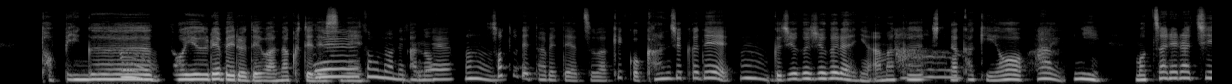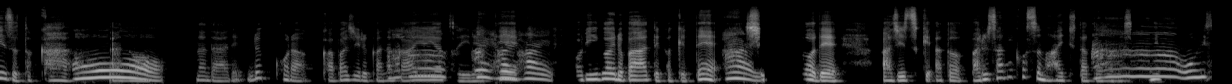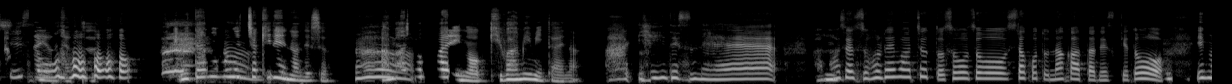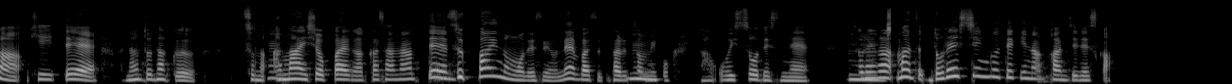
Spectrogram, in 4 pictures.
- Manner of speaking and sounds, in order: tapping; unintelligible speech; laughing while speaking: "そう"; laugh; other noise
- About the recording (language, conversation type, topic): Japanese, podcast, 料理で一番幸せを感じる瞬間は？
